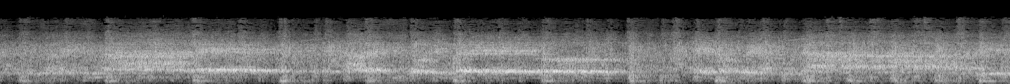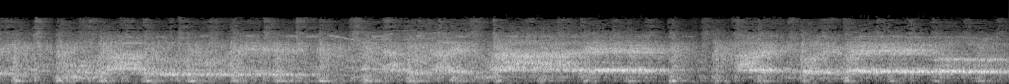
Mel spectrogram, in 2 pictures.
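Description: A large crowd of Argentina football supporters chants in unison, loud and sustained, with voices rising and falling in a steady rhythmic pattern for about twenty seconds, and no separate speaking voice.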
